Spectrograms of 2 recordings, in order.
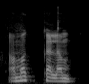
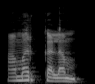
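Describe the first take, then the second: First: அமக்களம் with the r left out; wrong form. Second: அமர்க்களம் with r sounded before kk; correct form. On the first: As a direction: drop the r: அமக்களம், "amakkalam". (ரகர ஒலி இல்லாமல் அமக்களம்) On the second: (ரகர ஒலியுடன் அமர்க்களம்) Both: Shown as a demonstration. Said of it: "புள்ளி வச்ச எழுத்து".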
